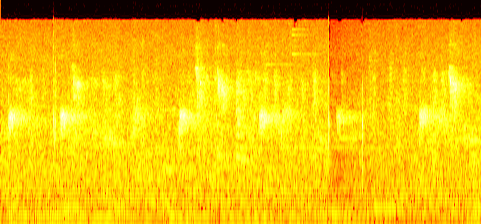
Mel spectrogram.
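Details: Indian silverbills, also called white-throated munias, eating grains at a backyard bird feeder in India alongside a palm squirrel; short bright chirps repeat irregularly, about a dozen in five seconds, over a faint low hum.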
